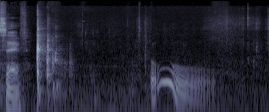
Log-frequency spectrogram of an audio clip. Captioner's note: dice clatter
